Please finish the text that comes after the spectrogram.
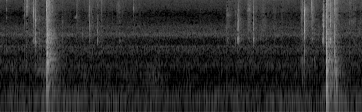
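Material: Soap.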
